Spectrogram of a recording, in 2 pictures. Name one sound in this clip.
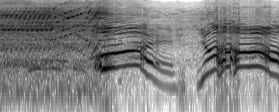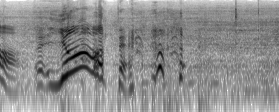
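A young woman exclaims excitedly into a close microphone.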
